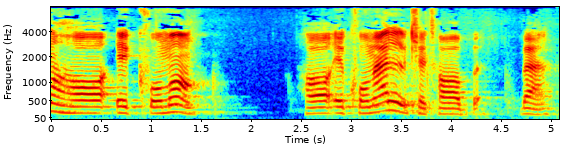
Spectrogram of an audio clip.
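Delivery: هاکما هاکمل کتاب said very slowly; slowly sounded Arabic example; slow model phrase. Shown as a demonstration.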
